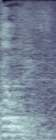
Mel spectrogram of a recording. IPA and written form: ˈheɫpɪŋ (helping)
